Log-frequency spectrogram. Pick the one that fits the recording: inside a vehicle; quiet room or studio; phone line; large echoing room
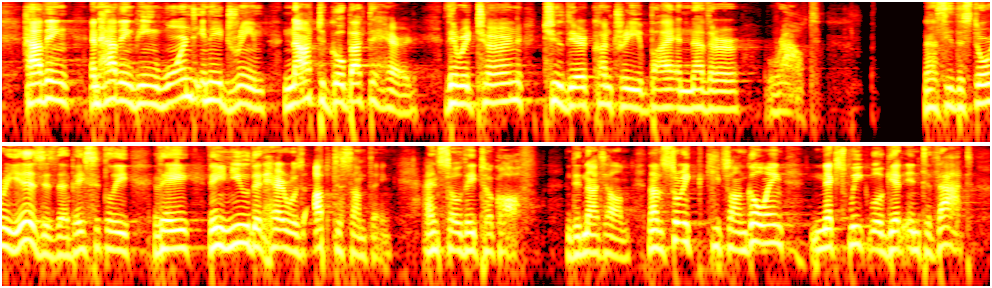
large echoing room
